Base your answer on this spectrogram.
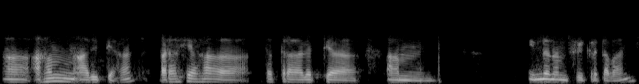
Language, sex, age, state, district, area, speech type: Sanskrit, male, 18-30, Karnataka, Chikkamagaluru, rural, conversation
